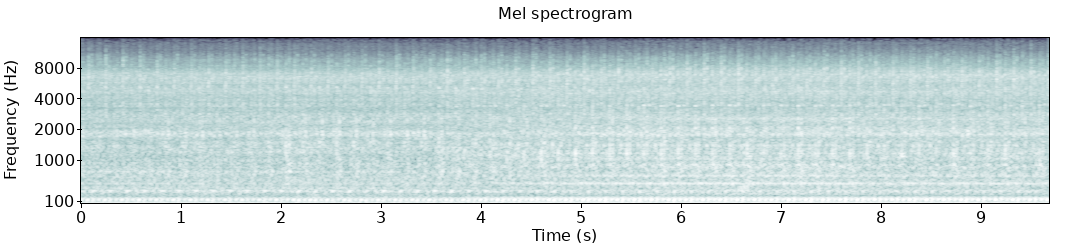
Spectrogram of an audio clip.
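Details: 2014 Ram Mega Cab 6.7 Cummins diesel just started after CAT 1R-0750 fuel filter install, about 10–11 PSI fuel pressure: steady deep idle, even clatter about three beats a second, no misses, knocks or rattles — normal healthy idle.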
